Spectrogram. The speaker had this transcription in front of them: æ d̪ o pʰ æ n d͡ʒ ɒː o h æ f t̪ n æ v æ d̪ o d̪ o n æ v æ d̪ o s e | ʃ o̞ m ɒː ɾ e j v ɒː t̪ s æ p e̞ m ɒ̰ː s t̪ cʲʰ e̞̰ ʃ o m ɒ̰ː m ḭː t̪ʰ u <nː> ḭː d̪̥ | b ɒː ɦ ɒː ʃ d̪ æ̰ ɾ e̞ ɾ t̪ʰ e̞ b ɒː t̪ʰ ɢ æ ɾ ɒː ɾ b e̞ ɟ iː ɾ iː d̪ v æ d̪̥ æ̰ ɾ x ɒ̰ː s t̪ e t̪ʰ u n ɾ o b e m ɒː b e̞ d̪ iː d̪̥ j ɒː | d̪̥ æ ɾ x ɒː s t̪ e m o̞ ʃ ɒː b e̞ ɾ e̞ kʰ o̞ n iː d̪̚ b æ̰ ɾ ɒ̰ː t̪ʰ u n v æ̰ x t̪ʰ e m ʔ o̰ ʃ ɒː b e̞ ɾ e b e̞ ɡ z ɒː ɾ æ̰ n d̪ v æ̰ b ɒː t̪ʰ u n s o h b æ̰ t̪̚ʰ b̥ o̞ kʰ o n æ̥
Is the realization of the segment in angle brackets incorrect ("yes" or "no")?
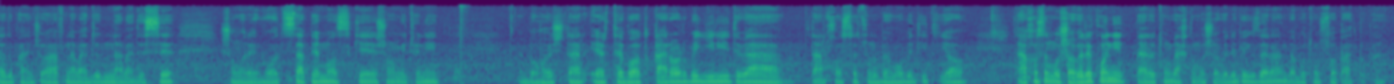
yes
